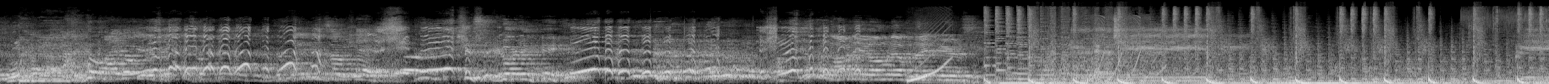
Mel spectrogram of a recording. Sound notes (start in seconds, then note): 0.9 laughing; 9.0 laughing; 10.0 upbeat techno music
